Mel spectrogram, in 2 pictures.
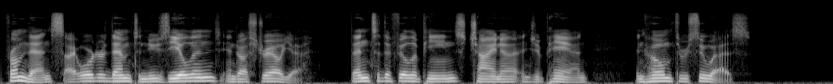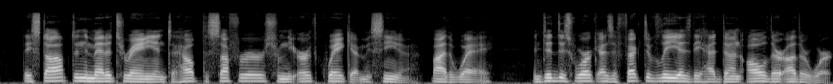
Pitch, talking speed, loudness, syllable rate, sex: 135 Hz, 185 wpm, -18 LUFS, 5.6 syllables/s, male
